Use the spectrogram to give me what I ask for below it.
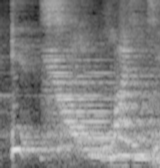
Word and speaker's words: Liza: I don't mind being humbled or trampled or trounced, but it does drive you past to be Liza, not Lisa with an S, cause Lisa with an S goes snuzz.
